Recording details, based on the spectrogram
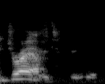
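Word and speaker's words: draught: And by the way, this word draft, that's the old English way of spelling it, D-R-A-U-G-H-T, draft. We spell it with an F here, but over there they spell it with a. And they also say things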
